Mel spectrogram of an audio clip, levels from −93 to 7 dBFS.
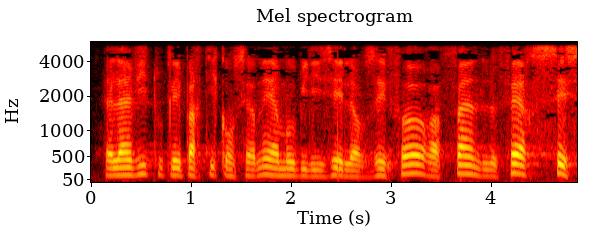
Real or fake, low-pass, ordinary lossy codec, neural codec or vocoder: real; 5.4 kHz; none; none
